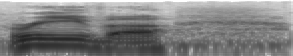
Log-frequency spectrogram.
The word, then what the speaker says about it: Reva: Reva! excuse me, I have to say it correctly. Reva.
